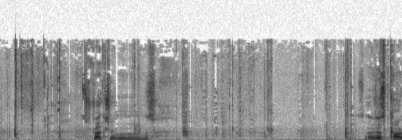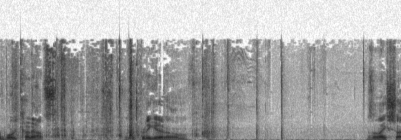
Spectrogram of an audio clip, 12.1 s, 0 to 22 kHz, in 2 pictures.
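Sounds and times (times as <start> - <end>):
cardboard rustling and scraping: 0.0 - 10.0.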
